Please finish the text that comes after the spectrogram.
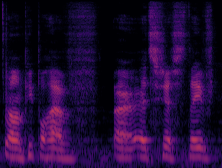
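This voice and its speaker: A man's voice: a little high, fairly even intonation, moderate pace, gravelly, a bit bright, faint music behind. A man hosting a podcast, chatting casually about gaming news in a rambling, loosely conversational way. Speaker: podcast host.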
